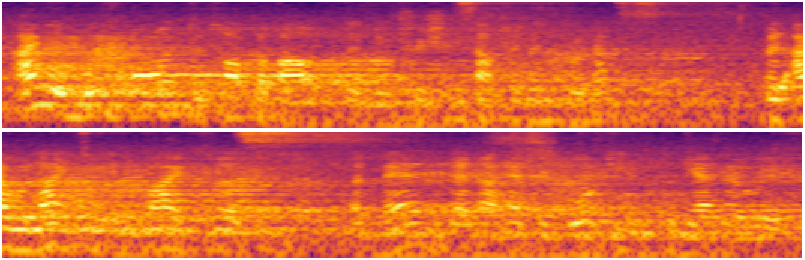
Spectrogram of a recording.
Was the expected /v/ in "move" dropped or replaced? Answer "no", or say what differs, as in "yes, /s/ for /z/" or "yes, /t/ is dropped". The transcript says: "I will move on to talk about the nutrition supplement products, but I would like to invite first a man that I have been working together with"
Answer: yes, /f/ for /v/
